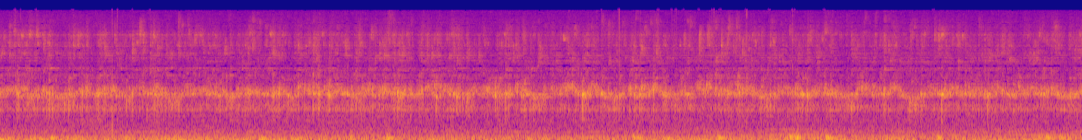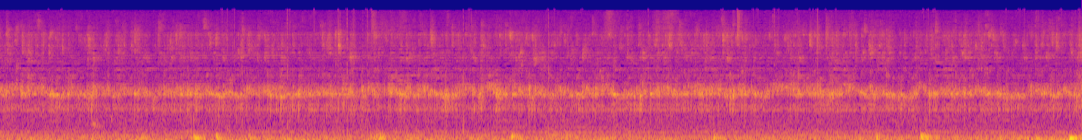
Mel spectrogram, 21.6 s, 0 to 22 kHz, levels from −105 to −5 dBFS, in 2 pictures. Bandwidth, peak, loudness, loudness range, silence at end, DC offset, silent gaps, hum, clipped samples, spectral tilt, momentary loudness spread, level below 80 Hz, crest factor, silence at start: 17 kHz; -4 dBFS; -31 LUFS; 1 LU; 0 s; under 0.1%; none; none; under 0.1%; -2.5 dB/octave; 3 LU; -36 dBFS; 26 dB; 0 s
